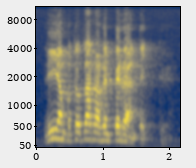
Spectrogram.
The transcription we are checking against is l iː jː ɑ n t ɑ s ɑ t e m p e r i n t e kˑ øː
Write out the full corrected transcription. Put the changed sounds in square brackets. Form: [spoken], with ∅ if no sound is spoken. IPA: l iː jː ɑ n t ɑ s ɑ [s] e m p e r [æ] n t e kˑ øː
